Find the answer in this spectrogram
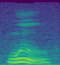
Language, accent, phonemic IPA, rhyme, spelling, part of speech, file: English, General American, /wuː/, -uː, woo, verb / interjection / adjective / noun, En-us-woo.ogg
- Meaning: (verb) 1. To endeavor to gain someone's affection or support 2. Often of a man, to try to persuade (someone) to be in an amorous relationship with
